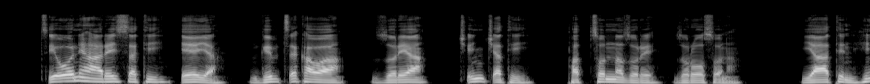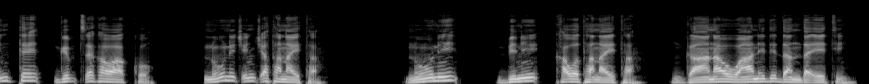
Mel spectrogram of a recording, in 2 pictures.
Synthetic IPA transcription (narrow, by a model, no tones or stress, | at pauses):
t͡sʼɪʔo̞ːnɪhaːɾɛjsːɐt̪ɪeːjɐ̰ | ɡɪbt͡sʼɛkɐwaː | zɔɾɪjaː | t͡ʃʼɪnt͡ʃʼːɐt̪ɪ | pɐt͡sːɔnːɐzɔɾɛzɔɾo̞ːsɔ̰nɐ̰ | jaːt̪ɪnɦɪnt̪ːɛɡɪbt͡sʼɛkɐwaːkːɔ̰ | nuːnɪt͡ʃʼɪnt͡ʃʼːɐt̪ɐnɐjt̪ɐ̰ | nuːnɪ | bɪnɪkʰɐwɔt̪ɐnɐjt̪ɐ̰ | ɡaːnɐwːaːnɪd̪ɪd̪ɐnd̪ɐʔe̞ːt̪ɪ̰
